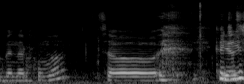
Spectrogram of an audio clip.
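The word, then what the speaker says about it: Ben Rhouma: name yeah of course okay so I'm Bender Homa so could you say could you spell that for me so I don't make any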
